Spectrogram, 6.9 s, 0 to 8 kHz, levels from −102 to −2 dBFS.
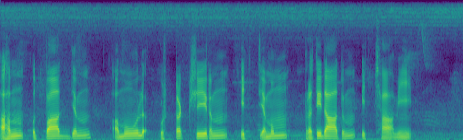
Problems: constant background noise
